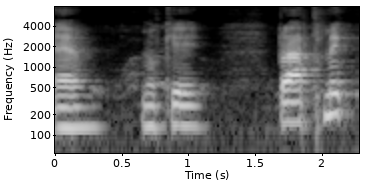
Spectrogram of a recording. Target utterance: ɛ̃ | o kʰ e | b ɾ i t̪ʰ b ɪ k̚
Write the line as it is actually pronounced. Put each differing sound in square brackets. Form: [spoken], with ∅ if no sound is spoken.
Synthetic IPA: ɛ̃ | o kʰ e | [p] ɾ [a] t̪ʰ [m] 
